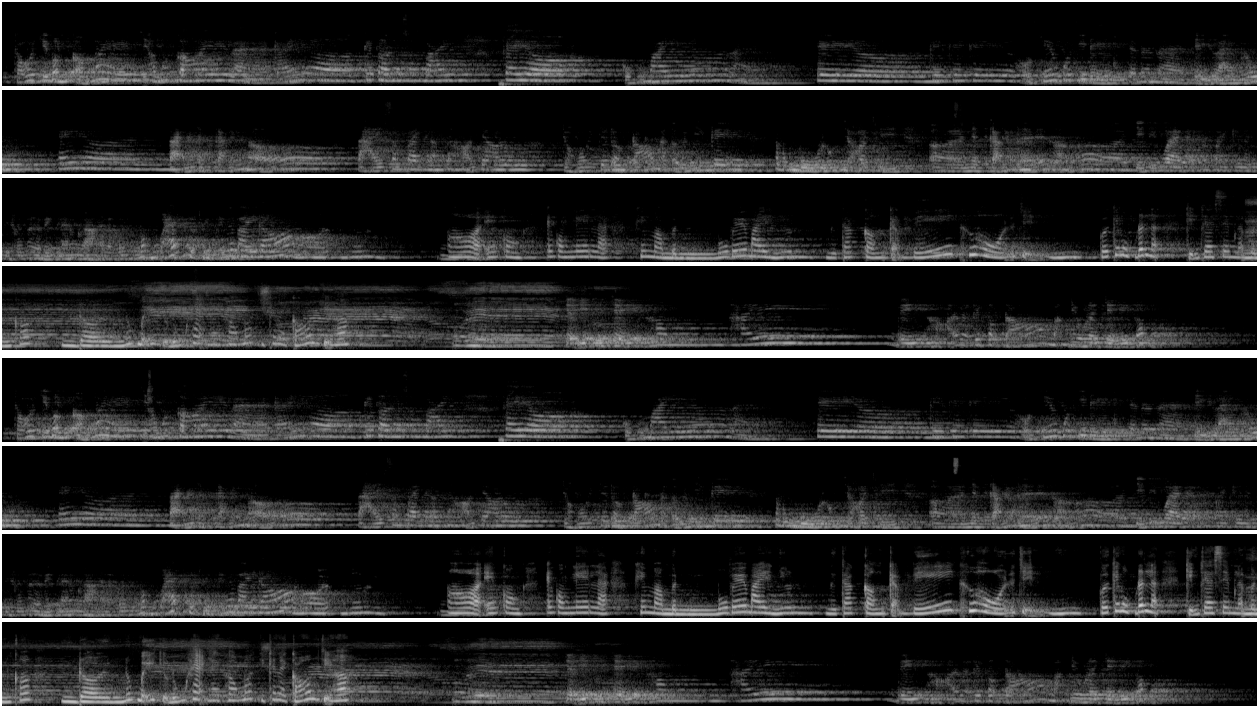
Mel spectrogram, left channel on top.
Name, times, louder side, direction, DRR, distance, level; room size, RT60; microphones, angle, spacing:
voice 1, 0.1-5.8 6.2-7.7 8.1-12.8 13.1-15.8 16.1-17.7 18.2-20.0 20.3-28.1 29.4-29.9 42.1-46.2 46.5-49.1, left 1 dB, 20° left, -4 dB, 5.7 m, -33 dB
voice 2, 28.0-28.9 29.5-41.2, right 4 dB, 60° right, 12 dB, 0.6 m, -27 dB
Human voice, 37.5-43.9, left 2 dB, 50° left, 2.6 m, -37 dB
30.0 x 25.5 x 6.4 m, 2.1 s
head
